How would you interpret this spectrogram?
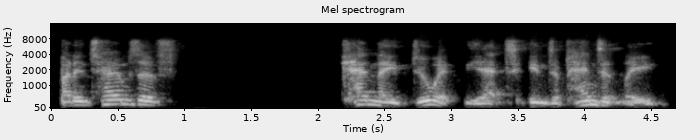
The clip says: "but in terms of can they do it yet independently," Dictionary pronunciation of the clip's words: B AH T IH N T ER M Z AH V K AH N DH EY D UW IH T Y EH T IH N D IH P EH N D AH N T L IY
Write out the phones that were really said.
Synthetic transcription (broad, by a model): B AH T IH N T ER M Z AH V K AH N DH EY D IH IH T Y EH T IH N D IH P EH N D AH N T L IY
